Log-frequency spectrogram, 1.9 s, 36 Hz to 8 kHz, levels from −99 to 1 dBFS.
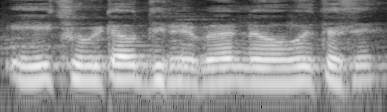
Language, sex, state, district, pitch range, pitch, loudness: Bengali, male, Tripura, West Tripura, 155-170 Hz, 165 Hz, -13 LUFS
